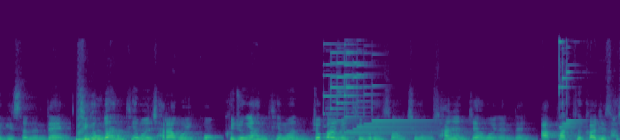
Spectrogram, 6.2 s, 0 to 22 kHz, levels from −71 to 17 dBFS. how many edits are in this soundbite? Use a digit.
1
